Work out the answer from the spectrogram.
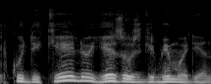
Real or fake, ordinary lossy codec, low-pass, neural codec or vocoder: real; AAC, 48 kbps; 14.4 kHz; none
